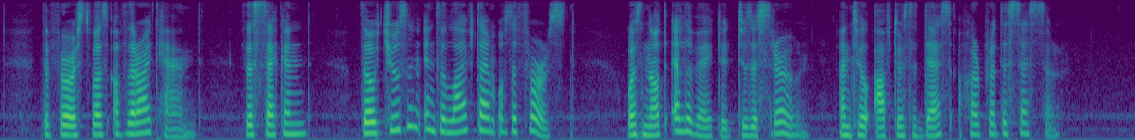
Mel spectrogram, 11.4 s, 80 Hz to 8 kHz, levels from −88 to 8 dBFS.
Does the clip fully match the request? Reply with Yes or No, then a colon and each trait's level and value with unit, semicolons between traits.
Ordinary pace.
Yes: average, 160 wpm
